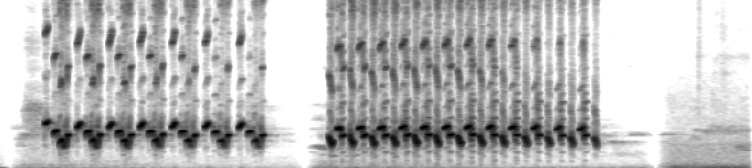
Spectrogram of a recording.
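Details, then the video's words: Excited yellow-vented bulbul delivering a long rolling song used to prompt caged birds to sing: two rapid runs of sharp, evenly repeated chirps, the second about three seconds long, then a brief hiss. "trucukan gacor EMOSI ROPEL PANJANG PANCINGAN TRUCUKAN AGAR BUNYI"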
